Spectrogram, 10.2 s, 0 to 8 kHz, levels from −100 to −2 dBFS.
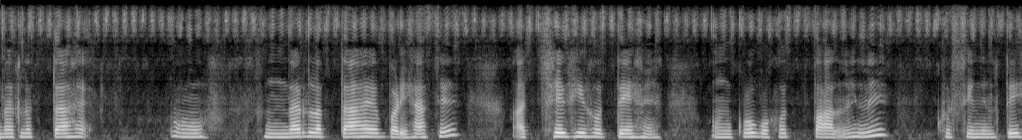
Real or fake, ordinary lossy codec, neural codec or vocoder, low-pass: fake; none; codec, 16 kHz, 4.8 kbps, FACodec; none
